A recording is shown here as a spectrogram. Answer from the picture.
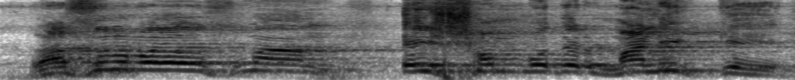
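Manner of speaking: retold insistent asking; insistent repeated question. Second asking, more insistent.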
